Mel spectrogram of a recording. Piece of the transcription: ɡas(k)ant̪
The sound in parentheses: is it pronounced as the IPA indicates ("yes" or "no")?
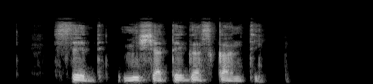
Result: yes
